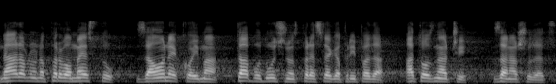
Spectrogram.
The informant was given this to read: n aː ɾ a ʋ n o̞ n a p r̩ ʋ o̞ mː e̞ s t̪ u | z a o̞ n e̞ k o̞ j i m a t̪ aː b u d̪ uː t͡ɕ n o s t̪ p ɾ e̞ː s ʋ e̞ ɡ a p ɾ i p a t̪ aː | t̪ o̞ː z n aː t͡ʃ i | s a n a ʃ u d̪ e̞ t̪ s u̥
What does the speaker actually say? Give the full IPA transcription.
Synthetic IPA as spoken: n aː ɾ a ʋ n o̞ n a p r̩ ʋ o̞ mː e̞ s t̪ u | z a o̞ n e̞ k o̞ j i m a t̪ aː b u d̪ uː t͡ɕ n o s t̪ p ɾ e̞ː s ʋ e̞ ɡ a p ɾ i p a d̪ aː | t̪ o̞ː z n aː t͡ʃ i | z a n a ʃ u d̪ e̞ t̪ s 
